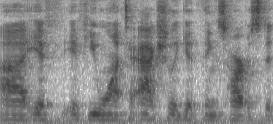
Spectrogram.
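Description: Light background noise sits behind a man who talks at a fairly quick pace. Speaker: garden class host. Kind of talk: live webinar lecture. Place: home room. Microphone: webcam.

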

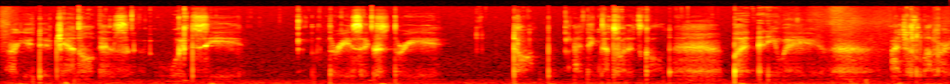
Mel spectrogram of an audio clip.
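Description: A woman whispers at a fairly slow pace, with long, frequent pauses and big swings in loudness. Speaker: ASMR creator. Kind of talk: casual vlog chat. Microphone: studio mic.

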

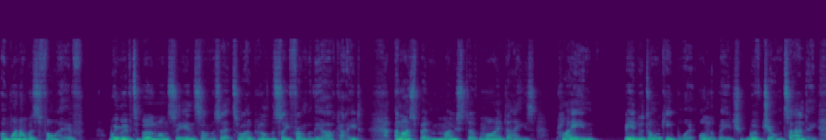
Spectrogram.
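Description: Against a quiet background, a man with a dark, mellow, somewhat breathy tone speaks at a moderate pace with lively intonation. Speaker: vlogger. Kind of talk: casual vlog chat. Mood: reflective, storytelling. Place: home room. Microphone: webcam.

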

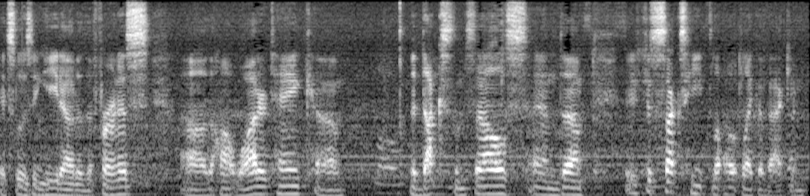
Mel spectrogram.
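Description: A normal speaking voice from a man, fairly low in pitch and fairly slow in pace, with ordinary pitch variation over light background noise. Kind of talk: explanatory tutorial. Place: home room.

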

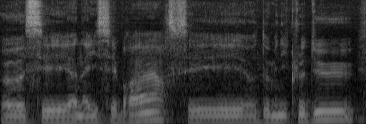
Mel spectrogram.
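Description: A dark, mellow tone at a fairly slow pace. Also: man, medium pitch for a man, fairly even intonation.

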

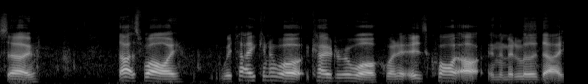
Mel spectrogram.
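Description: A man at a fairly slow pace, the sound dry with no echo. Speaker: dog owner vlogger. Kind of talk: casual vlog chat. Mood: relaxed, chatty. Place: open country. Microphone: phone near.

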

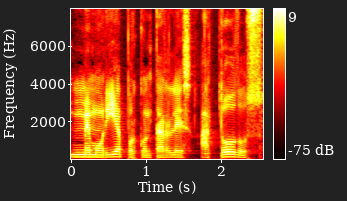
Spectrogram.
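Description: An animated man with a north-central Mexican accent, medium-pitched, on a very clean recording with a silent background. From Mexico, rural San Luis Potosí. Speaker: writer and small business owner. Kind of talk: casual monologue to camera.

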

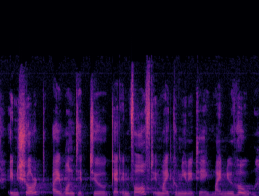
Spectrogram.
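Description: With a Czech accent, a woman speaks at a moderate pace and medium pitch. Her intonation stays fairly even. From Czech Republic. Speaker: community advocate; public delegate to city council. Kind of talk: council delegation speech. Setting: city council chamber. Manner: formal. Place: hall. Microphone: podium.

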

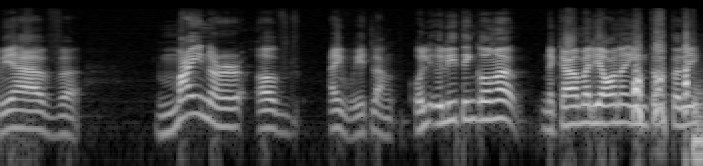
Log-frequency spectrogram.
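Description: A man with a high pitch speaks at a fairly quick pace. Music plays in the background. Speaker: podcast host. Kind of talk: casual chat. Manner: animated.

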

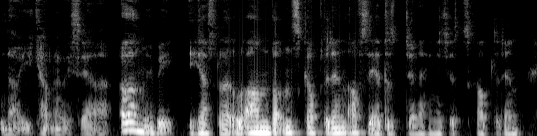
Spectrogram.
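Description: A man speaks in a somewhat breathy voice with a dark, mellow tone against a quiet background. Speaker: toy reviewer. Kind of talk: casual review vlog chat. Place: home room. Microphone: phone near.

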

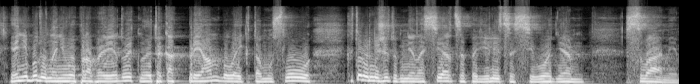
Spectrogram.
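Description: Over a quiet background, a man speaks at a fairly high pitch with ordinary pitch variation. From Donbas, Ukraine. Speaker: visiting preacher, church minister. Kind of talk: sermon. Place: church. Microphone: handheld.

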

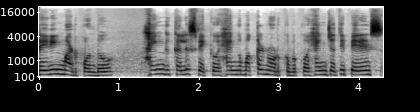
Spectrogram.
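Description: A woman's fairly high-pitched voice with monotone, flat intonation and noticeable background noise. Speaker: school teacher. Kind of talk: interview testimony.

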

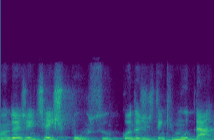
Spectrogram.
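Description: Over a quiet background, a woman projects a raised voice at a high pitch. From Rio de Janeiro, Brazil. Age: 40s. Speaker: writer; interviewee. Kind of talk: interview. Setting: video call. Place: home room. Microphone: video call.

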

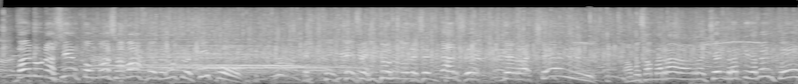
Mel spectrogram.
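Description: Over crowd noise in the background, a man talks at a moderate pace with ordinary pitch variation and hardly any pauses. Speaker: game show host. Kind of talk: game show hosting. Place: stage. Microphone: lapel.

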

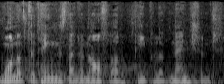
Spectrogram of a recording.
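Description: A man speaks with an Irish accent in a dark, mellow tone. His voice is somewhat breathy. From Ireland. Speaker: priest. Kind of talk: funeral homily and mass liturgy. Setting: church. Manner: warm, reminiscing, gently humorous about his late father; halting, with repeated false starts. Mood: warm, reminiscing. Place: church. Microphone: podium.

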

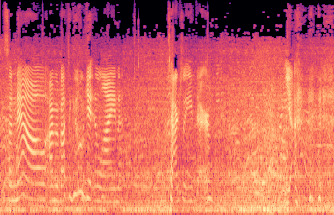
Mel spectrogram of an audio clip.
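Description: The voice belongs to a woman. Behind her, music can be heard clearly. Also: dry sound with no echo. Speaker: food vlogger. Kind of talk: casual vlog chat. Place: street. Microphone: phone near.

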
